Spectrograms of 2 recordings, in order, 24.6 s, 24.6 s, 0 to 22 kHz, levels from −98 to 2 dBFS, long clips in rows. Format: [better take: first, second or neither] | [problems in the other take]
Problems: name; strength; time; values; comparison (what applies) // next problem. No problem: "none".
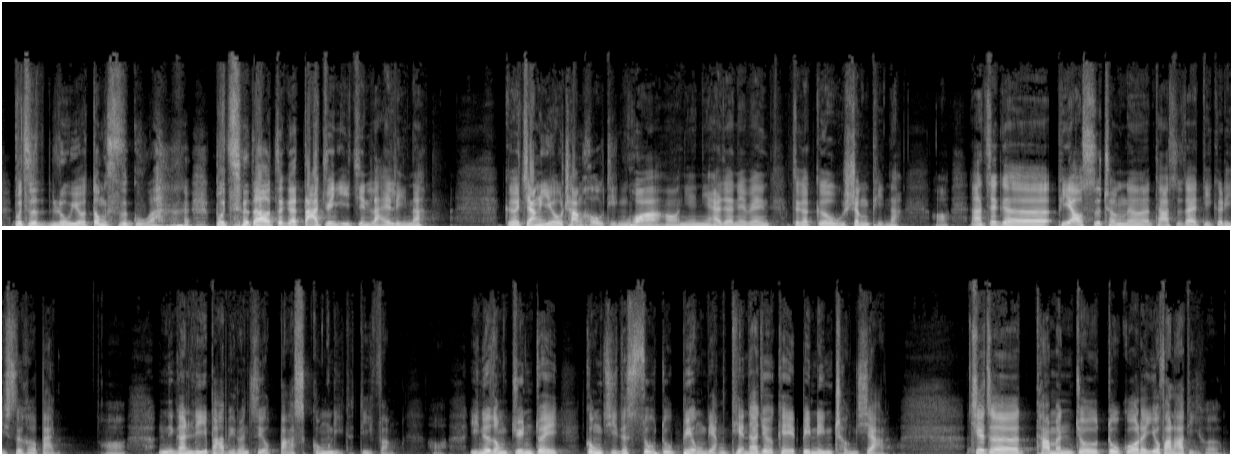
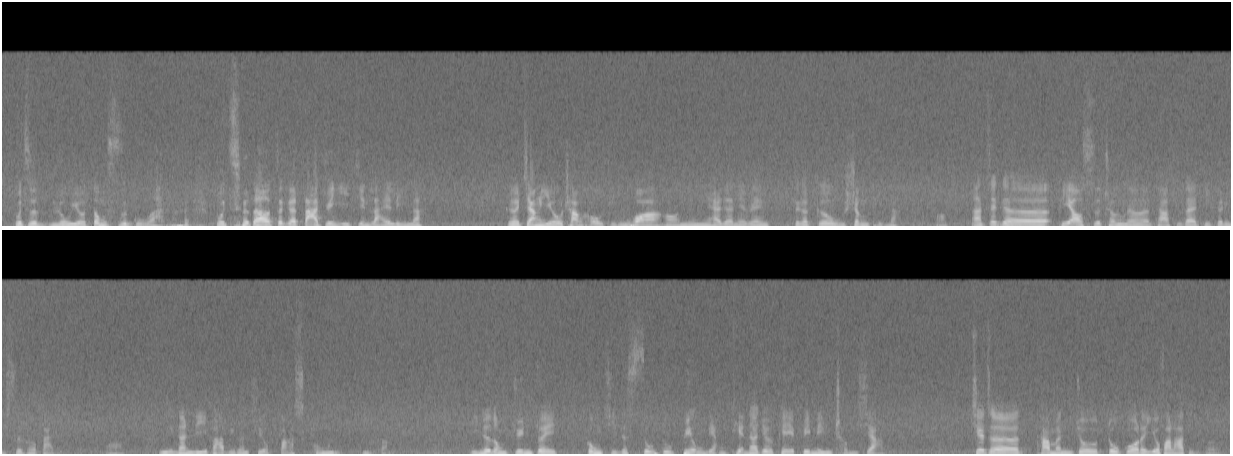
first | hiss; loud; throughout; 9 dB below the speech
